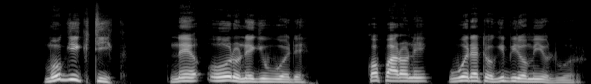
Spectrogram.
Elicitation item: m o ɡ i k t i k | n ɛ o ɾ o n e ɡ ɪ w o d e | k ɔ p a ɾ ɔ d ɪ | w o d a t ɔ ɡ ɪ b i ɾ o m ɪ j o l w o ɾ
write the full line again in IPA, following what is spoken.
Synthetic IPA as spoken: m o ɡ i k t i k | n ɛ o ɾ o n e ɡ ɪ w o d e | k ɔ p a ɾ ɔ n ɪ | w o d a t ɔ ɡ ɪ b i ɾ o m ɪ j o l w o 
